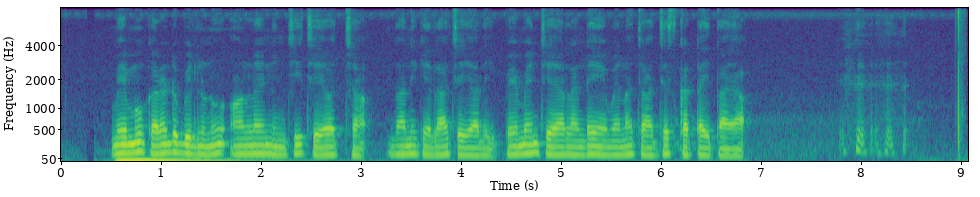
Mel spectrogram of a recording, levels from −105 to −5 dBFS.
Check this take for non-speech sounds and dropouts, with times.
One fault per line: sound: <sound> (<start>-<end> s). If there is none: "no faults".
sound: laugh (7.7-8.5 s)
